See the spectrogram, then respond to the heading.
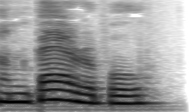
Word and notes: unbearable: British English

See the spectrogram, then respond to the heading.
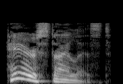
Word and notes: hairstylist: British English

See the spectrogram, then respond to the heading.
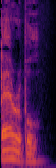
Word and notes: bearable: British English

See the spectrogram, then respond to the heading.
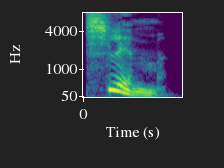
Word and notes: slim down: British English

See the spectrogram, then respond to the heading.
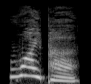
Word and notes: wiper: British English

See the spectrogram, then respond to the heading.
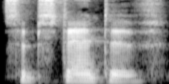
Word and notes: substantive: American English

